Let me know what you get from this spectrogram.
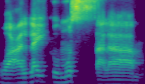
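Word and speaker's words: وعليكم السلام: Waalaikum assalam, tapi disambung waalaikumussalam gitu ya. Waalaikumussalam. Kan cara bacanya demikian. Waalaikumsalam. Jadi ada alif lamnya.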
